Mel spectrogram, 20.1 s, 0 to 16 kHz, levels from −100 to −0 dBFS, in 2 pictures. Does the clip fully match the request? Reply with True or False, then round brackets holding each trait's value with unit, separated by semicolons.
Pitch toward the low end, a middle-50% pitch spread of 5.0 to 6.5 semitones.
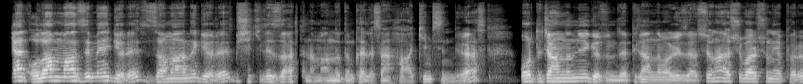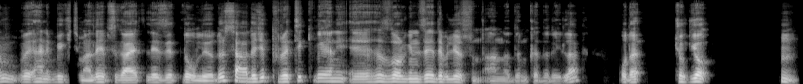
True (120 Hz; 5.5 semitones)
